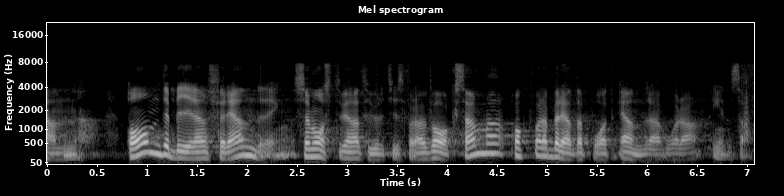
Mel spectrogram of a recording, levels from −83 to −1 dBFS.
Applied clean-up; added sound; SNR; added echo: none; none; none; none.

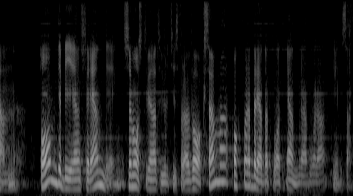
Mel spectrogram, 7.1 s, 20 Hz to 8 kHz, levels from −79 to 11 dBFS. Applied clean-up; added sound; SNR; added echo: neural separator model SepFormer DNS4.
